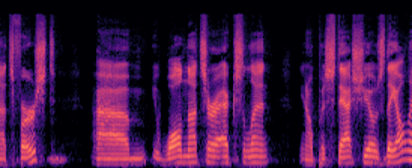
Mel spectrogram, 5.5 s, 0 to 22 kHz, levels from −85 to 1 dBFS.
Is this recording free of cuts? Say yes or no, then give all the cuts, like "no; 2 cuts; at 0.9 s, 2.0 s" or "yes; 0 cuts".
yes; 0 cuts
